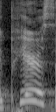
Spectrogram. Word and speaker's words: Pierce: Firm, but um, every time somebody asks me my last name, I'll say Pierce, and they'll be like, "Huh?" And I'll be like, "Paul Pierce." I'm referring to the basketball player, uh-huh.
